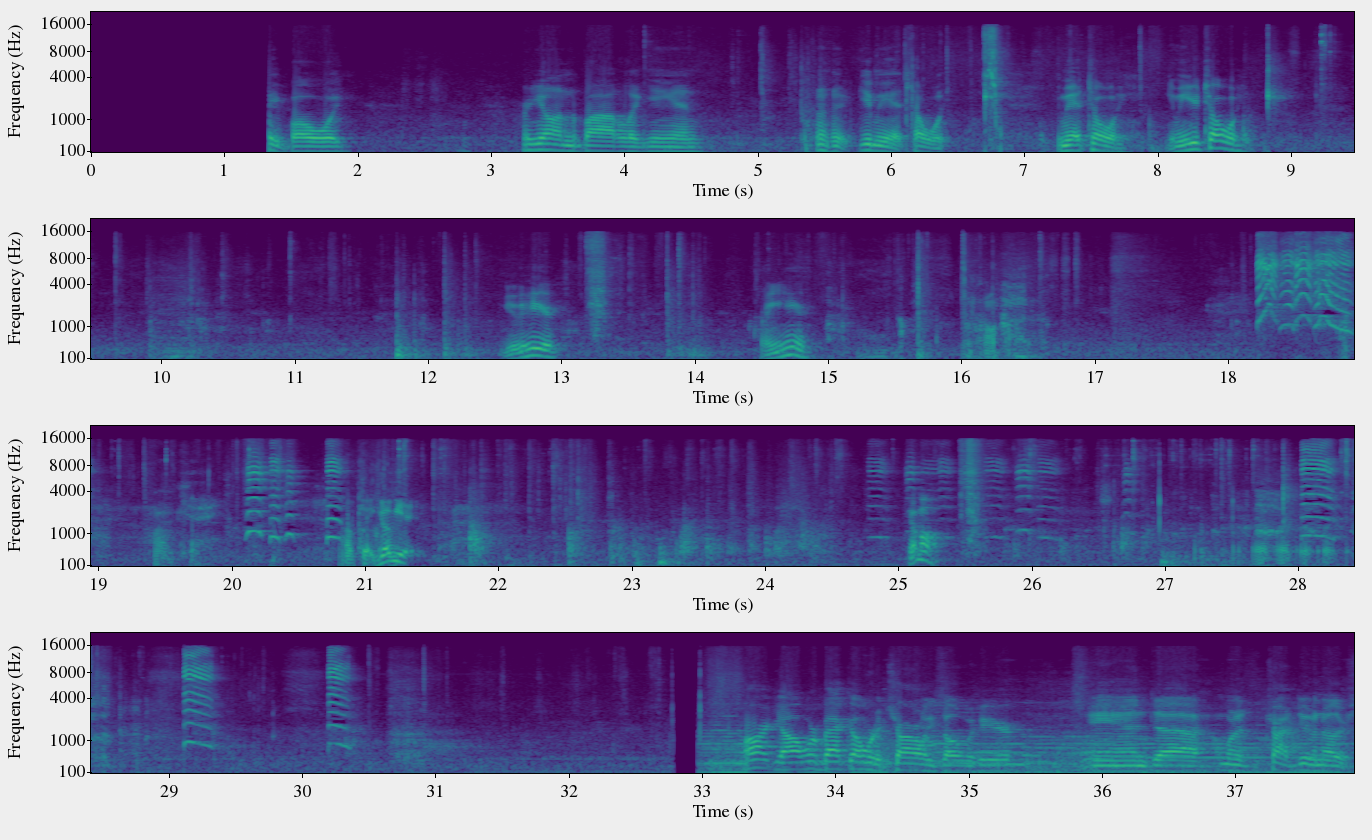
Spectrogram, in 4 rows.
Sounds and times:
Speech: 0:01.4 - 0:02.0, 0:03.2 - 0:04.6, 0:05.4 - 0:06.5, 0:07.2 - 0:08.7, 0:12.6 - 0:13.0, 0:14.5 - 0:15.0, 0:19.4 - 0:20.0, 0:20.8 - 0:21.4, 0:25.1 - 0:25.4, 0:33.3 - 0:37.8
Music: 0:33.0 - 0:37.8.

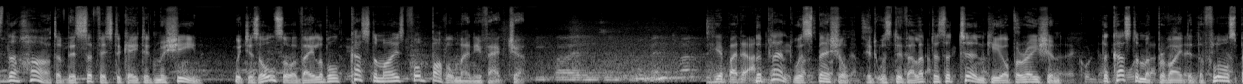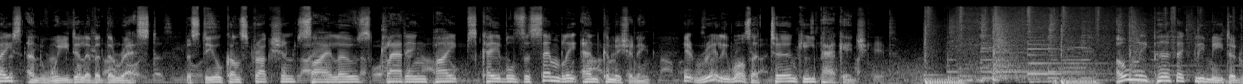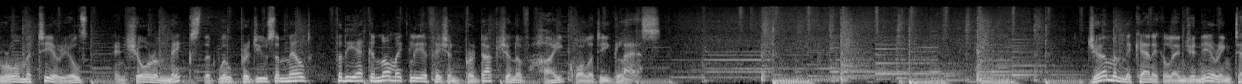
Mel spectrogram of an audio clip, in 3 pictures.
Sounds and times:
Speech: 0:00.0 - 0:21.4, 0:23.6 - 0:31.6, 0:35.7 - 0:37.2.

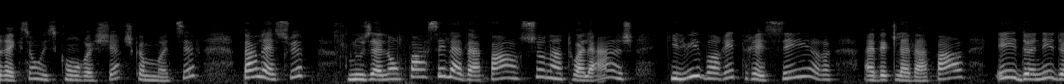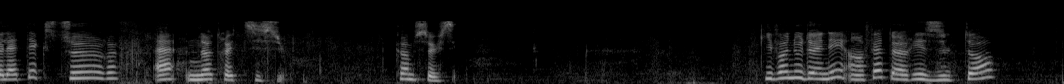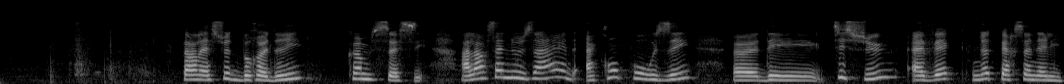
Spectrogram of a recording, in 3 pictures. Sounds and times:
Speech: 0:00.0 - 0:13.6, 0:14.6 - 0:15.2, 0:18.2 - 0:20.6, 0:23.2 - 0:31.9.

